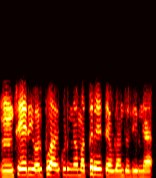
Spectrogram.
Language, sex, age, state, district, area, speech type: Tamil, female, 18-30, Tamil Nadu, Madurai, urban, conversation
